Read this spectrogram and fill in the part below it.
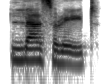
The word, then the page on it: lacerate: Indian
